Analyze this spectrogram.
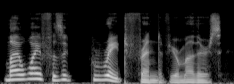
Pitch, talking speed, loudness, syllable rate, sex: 160 Hz, 230 wpm, -19 LUFS, 5.0 syllables/s, male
